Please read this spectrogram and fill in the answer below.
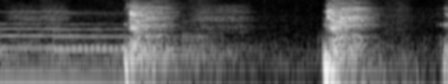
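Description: A person coughing twice, about a second apart, the second cough louder, over soft background music that fades out about halfway through.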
